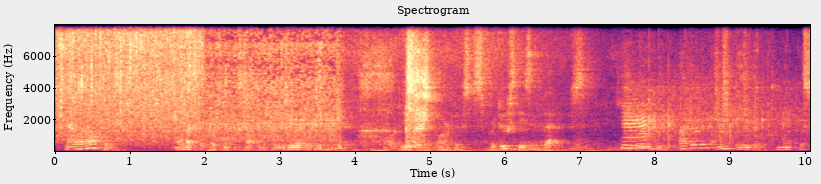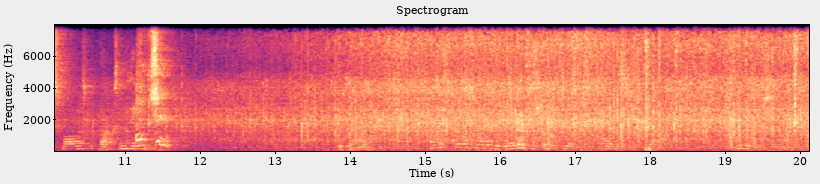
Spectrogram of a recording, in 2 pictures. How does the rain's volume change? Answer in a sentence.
The volume of the rain goes down, then up.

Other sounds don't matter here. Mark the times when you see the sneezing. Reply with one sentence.
The sneezing can be heard from 4.0 to 5.2 s, from 11.1 to 11.8 s and from 16.1 to 16.8 s.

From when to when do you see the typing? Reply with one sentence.
The typing can't be heard in this clip.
